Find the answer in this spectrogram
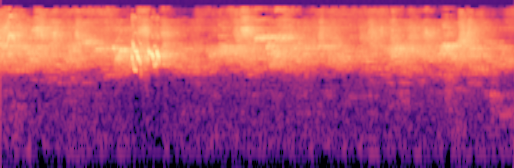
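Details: Budgerigars, a mother Latino budgie with her chicks, kept as cage birds: continuous dense high chirping and twittering chatter, with a brief louder burst of chirps around the middle.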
